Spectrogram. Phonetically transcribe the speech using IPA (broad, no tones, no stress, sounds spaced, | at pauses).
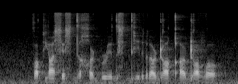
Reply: k ɒ k j ɑ s ɪ s d̪ ɪ χ ɒ ɖ p ɹ ɪ d̪ ɪ s d̪ i r ɒ ɖ ɒ qʼ ɑ ɖ ɒ v ɔ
